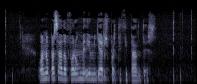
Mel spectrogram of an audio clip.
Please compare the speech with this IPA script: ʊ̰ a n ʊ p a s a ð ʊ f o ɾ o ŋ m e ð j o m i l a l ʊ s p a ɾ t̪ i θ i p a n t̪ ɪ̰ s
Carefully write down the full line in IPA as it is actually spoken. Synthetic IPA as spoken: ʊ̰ a n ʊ p a s a ð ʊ f o ɾ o ŋ m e ð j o m i ʎ a ɾ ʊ s p a ɾ t̪ i θ i p a n t̪ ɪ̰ s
